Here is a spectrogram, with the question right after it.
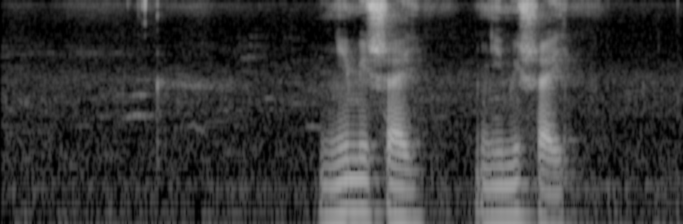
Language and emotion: Russian, neutral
